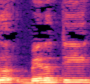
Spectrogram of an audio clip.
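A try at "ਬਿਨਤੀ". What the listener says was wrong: ज्यादा बेनती पद भी आउंदा है, किते किते बिनती आउंदा है, इत्थे बेनती नहीं कहना, इत्थे कहना बिनती, नाले नन्ना शुद्ध बोलना है।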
